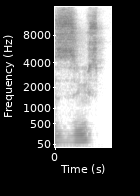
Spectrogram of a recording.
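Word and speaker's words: Seuss: Zeus book. Is that how you pronounce it or is it pronounced something else?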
